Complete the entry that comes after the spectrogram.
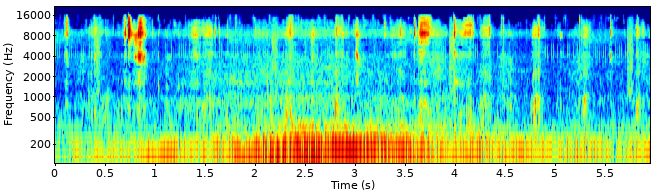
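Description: Eating sounds of a person chewing a mouthful of rice and water spinach eaten by hand, with scattered short wet mouth clicks. Under them runs a low motor hum that swells to its loudest about halfway through and then fades.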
